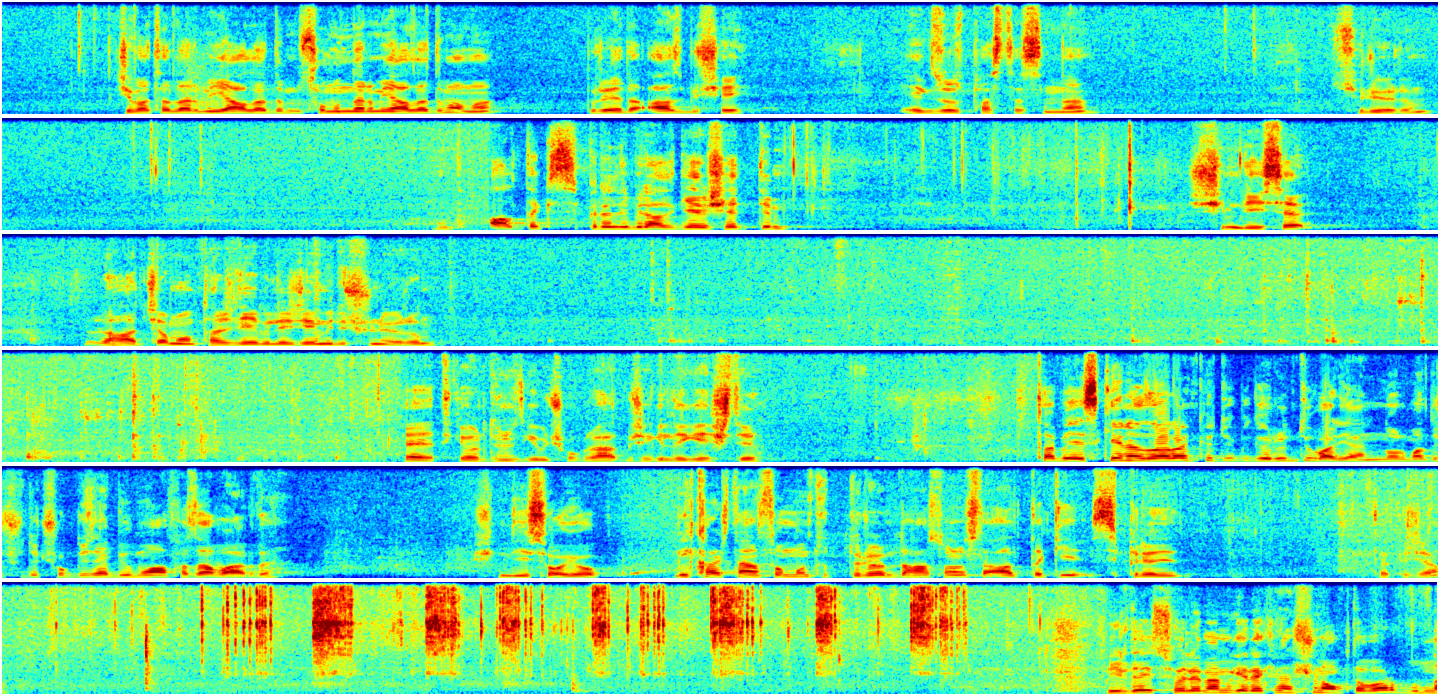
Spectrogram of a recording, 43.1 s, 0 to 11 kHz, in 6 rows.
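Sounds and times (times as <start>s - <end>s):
steady low hum: 0.0s - 43.0s
ratchet wrench clicking: 36.6s - 40.8s.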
